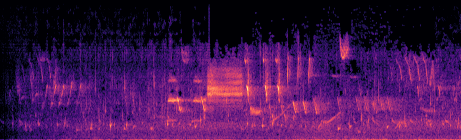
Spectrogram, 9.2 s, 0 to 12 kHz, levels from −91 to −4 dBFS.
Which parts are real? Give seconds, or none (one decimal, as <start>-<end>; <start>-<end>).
4.3-8.6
